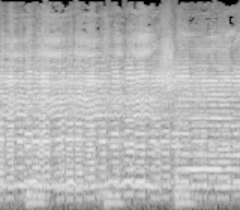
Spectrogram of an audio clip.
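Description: Instrumental break in a Yugoslav folk-pop song: accordion playing a wavering melody over a steady bass beat.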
